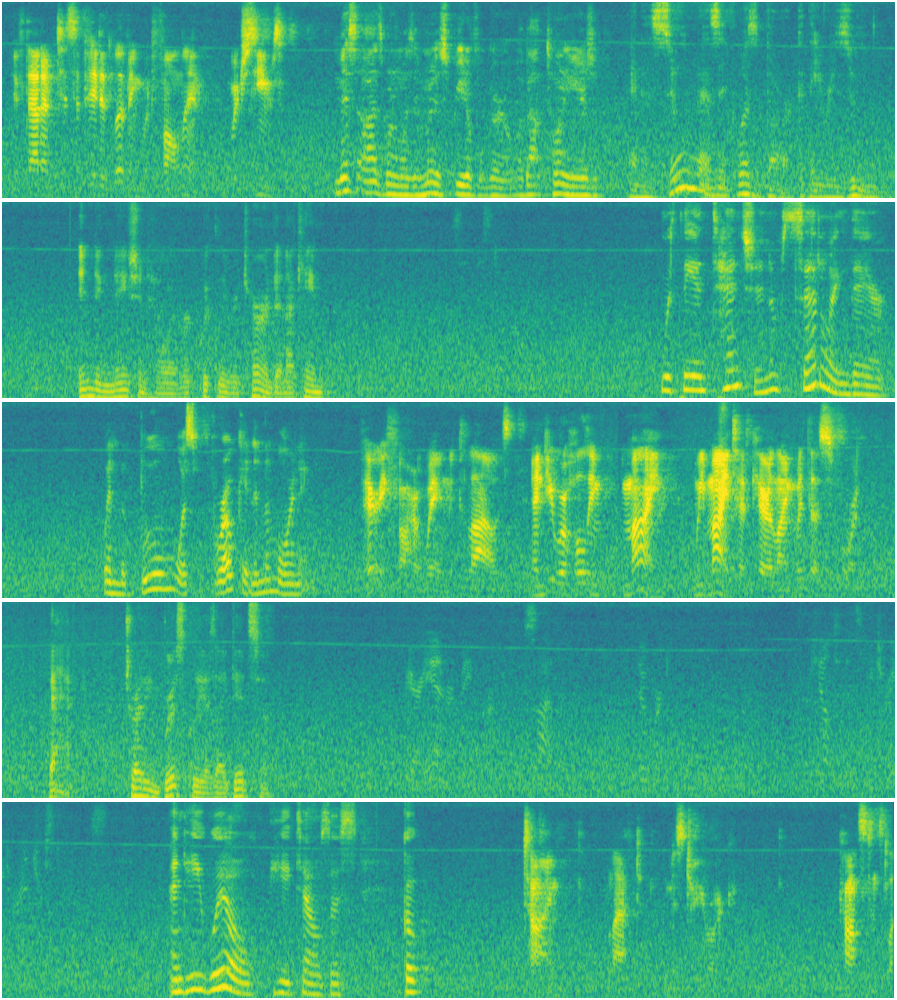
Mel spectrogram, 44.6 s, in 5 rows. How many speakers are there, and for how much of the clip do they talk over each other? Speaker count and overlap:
7, no overlap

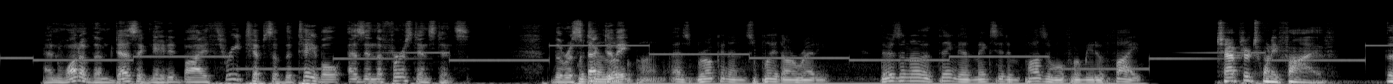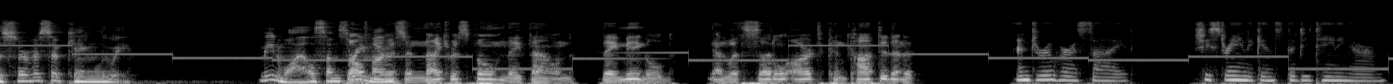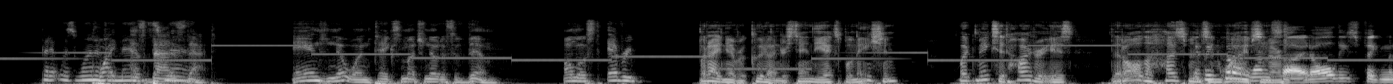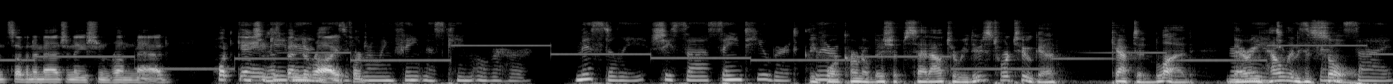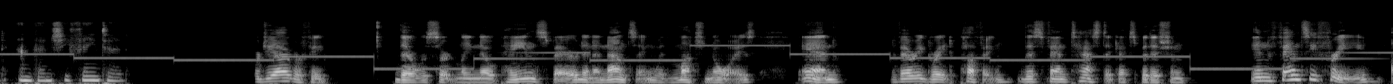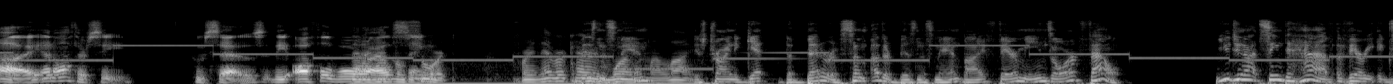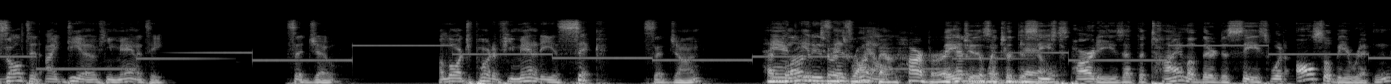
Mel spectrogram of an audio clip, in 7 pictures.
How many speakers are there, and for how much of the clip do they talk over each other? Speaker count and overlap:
8, about 12%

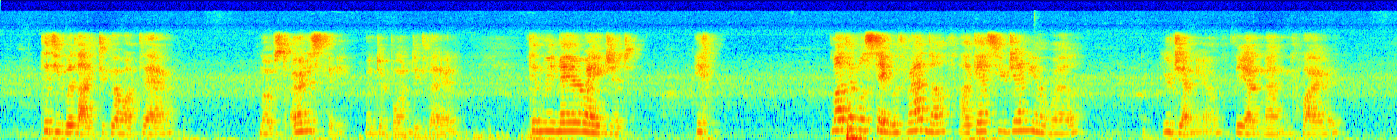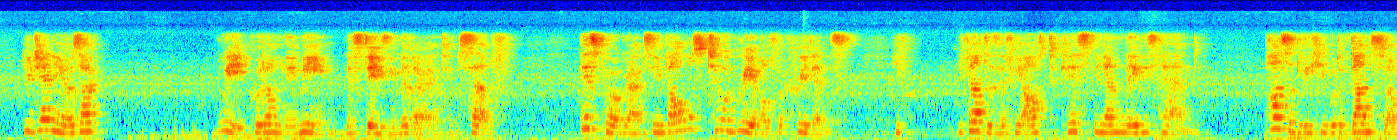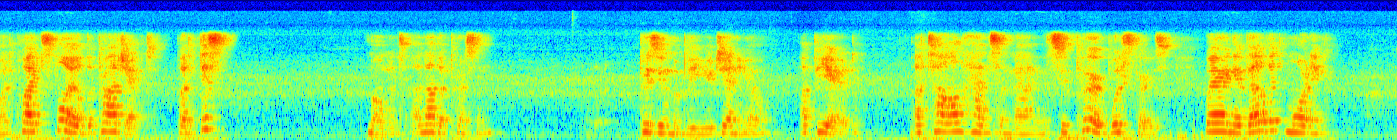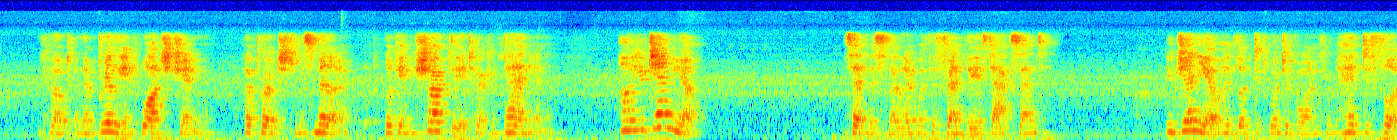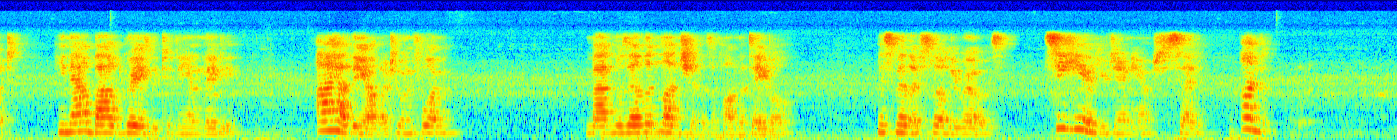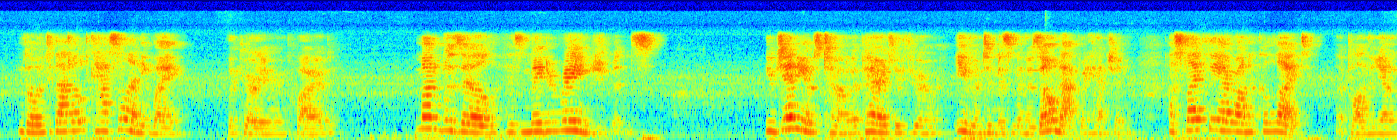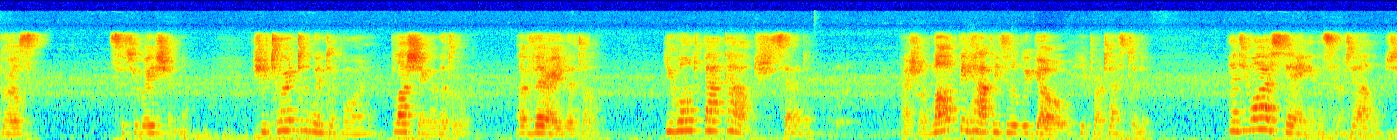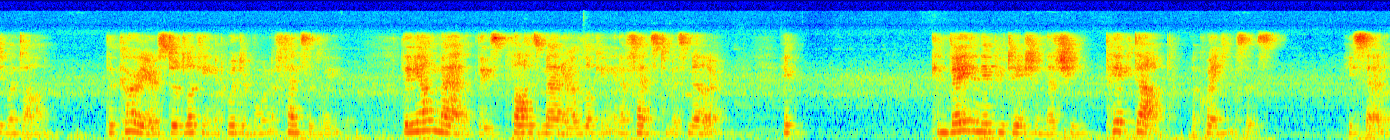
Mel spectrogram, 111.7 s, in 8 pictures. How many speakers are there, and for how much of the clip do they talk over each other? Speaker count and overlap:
1, no overlap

